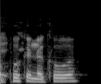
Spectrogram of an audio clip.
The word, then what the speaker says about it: Puka Nacua: Oh, Puka Nacua.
